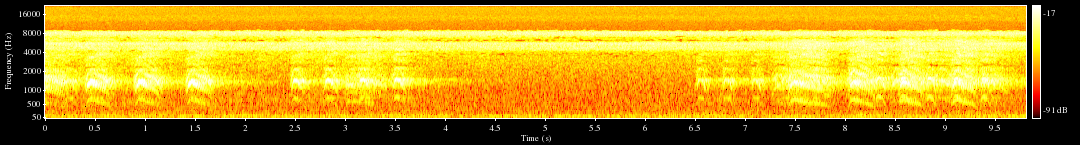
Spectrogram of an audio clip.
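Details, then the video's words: Crows calling in a field, giving harsh hoarse caws in quick runs of about three, a quiet gap of a few seconds, then a longer overlapping burst of caws from more than one bird, with steady outdoor hiss underneath. "Crows Caw in Field"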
